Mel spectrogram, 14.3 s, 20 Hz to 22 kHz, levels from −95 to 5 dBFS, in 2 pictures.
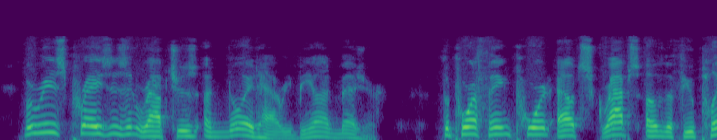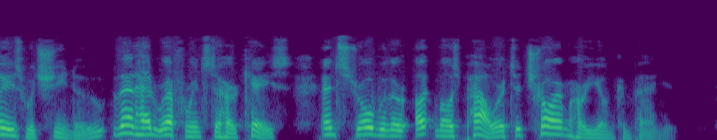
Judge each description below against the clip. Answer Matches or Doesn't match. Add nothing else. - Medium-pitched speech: Matches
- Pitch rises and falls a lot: Matches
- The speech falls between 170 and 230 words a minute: Doesn't match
